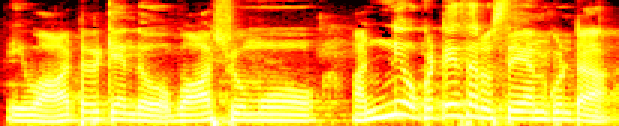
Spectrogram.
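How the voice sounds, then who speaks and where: A woman's voice: deep voice, expressive, normal speed, darkish tone. A woman hosting a children's Bible school puppet show, playfully talking with puppets and children. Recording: reverberant hall, faint background noise.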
